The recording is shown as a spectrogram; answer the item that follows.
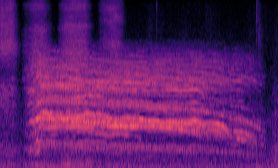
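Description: Chalk squeaking on a chalkboard as a line is drawn: one long, high squeal lasting about three seconds, its pitch sagging slightly before it fades out near the end.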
